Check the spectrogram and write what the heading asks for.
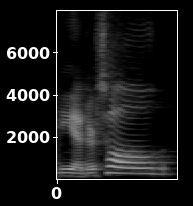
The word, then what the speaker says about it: Neanderthal: if you were a German speaker you would say tall um and therefore either when you're saying the colloquial name neanderthal Neanderthal either is correct but if you're spelling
